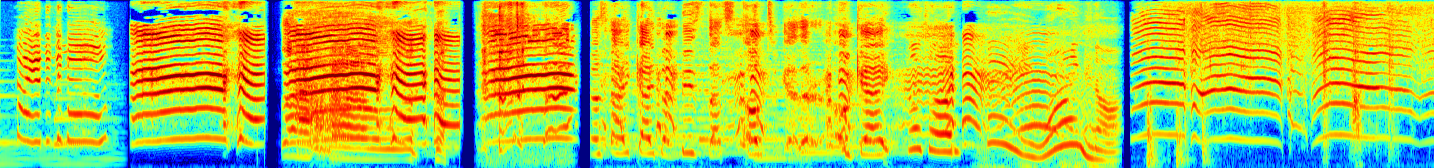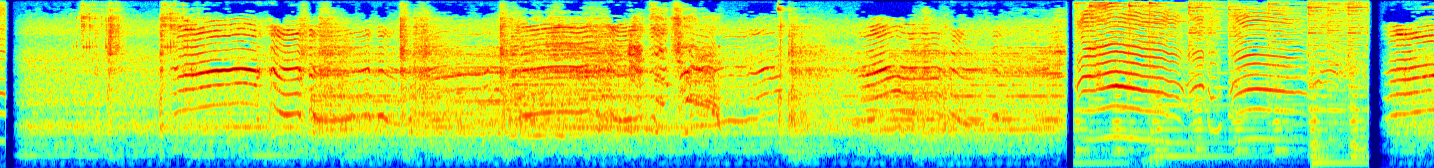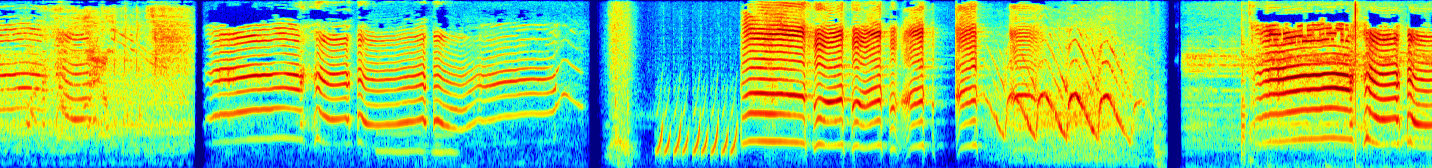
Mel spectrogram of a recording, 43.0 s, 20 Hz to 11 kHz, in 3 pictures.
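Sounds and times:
cartoon baby crying: 1.3s - 5.8s
baby crying: 1.3s - 10.6s, 11.3s - 14.4s.

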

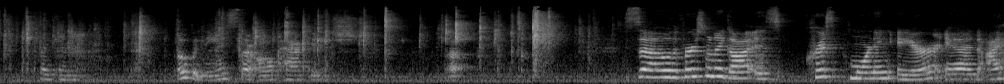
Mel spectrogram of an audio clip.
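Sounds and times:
packaging crinkling: 0.0s - 6.2s.

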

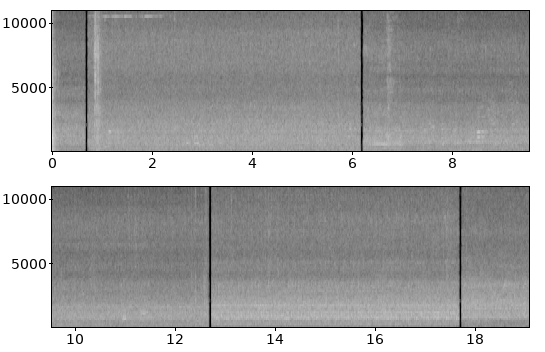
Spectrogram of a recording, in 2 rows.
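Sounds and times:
traffic rumble: 0.0s - 19.0s.

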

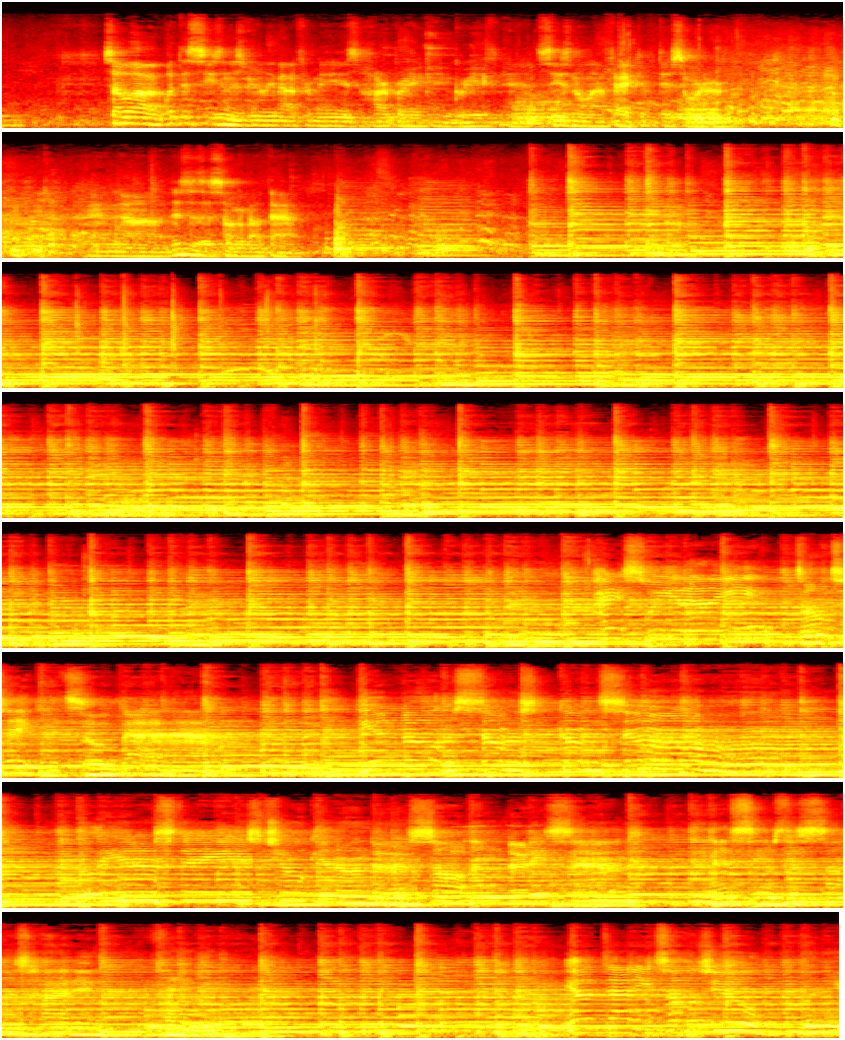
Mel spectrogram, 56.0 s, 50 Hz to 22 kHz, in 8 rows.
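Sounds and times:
strummed acoustic guitar: 2.0s - 56.0s
piano playing: 11.7s - 56.0s.

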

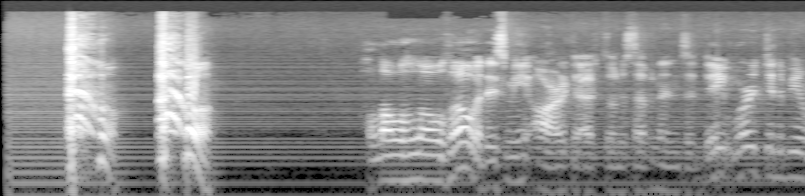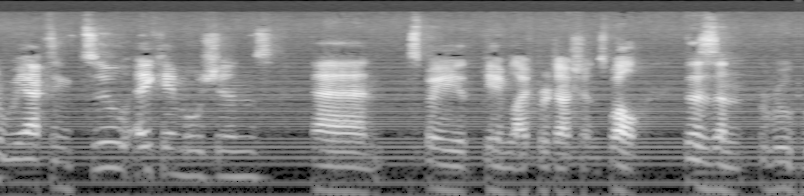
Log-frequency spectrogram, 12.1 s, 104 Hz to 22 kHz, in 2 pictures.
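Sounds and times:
faint steady hum: 0.1s - 12.0s
man clearing his throat: 0.5s - 1.7s.

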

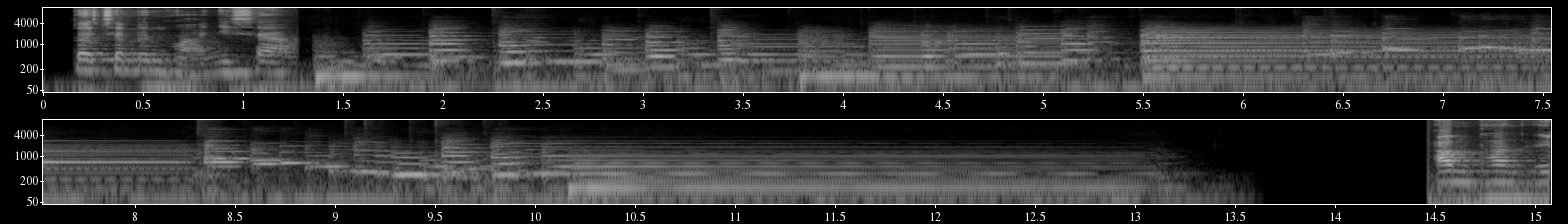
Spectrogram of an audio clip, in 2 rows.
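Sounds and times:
electric piano playing: 1.3s - 13.4s.

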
